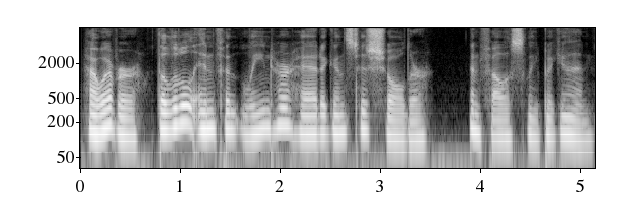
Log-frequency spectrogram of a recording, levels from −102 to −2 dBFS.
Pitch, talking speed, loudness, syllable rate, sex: 130 Hz, 165 wpm, -17 LUFS, 5.0 syllables/s, male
